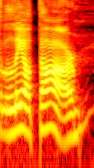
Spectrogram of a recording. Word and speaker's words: Lyotard: This is pronounced Lyotard. You can say Lyotard, to be a real jerk if you're Anglophonic like me. You don't pronounce the D on the end.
